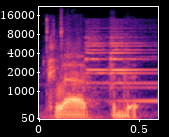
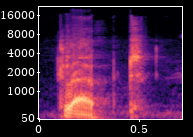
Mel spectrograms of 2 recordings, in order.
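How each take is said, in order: First: The ending is not a plain t sound. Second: The ending is a plain t sound. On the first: The speaker calls it wrong. "Not clapped" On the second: The speaker calls it right. "It must be pronounced clapped. T sound"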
